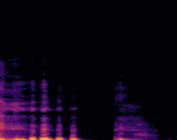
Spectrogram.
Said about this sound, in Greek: Oh well, θα έχουμε συντροφιά από τον Χέντριξ. Μισό λεπτάκι. Να τον βάλουμε μέσα για να μην γαυγίζει.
